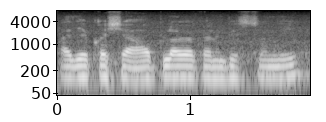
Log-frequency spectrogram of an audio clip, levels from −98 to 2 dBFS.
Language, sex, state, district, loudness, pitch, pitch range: Telugu, male, Telangana, Mahabubabad, -15 LUFS, 130 Hz, 130-135 Hz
